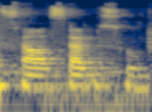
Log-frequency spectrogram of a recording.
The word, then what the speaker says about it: Samsung: sam sam soum sung sow absolue mon téléphone samsung pas du tout ok en 5 adidas adidas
